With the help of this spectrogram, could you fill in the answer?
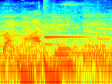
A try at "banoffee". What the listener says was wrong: No, no key. Banoffee. Banana toffee. Banoffee.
